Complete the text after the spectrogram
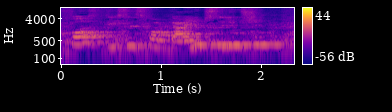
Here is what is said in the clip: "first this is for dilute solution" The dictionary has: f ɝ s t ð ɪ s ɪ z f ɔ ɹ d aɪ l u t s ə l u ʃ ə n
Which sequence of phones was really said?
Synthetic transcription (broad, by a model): f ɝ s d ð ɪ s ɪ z f ɔ ɹ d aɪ u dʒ s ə l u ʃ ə n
